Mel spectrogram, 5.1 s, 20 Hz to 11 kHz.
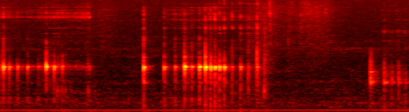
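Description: A wooden double tone block with ridged hollow cylinders is tapped and scraped close up with a wooden ball-tipped mallet. Irregular, quick clicky knocks ring with a short, dry, hollow tone around 1.4 kHz, some bunched into fast runs, with brief scraping textures between them. A steady low hum sits underneath throughout.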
